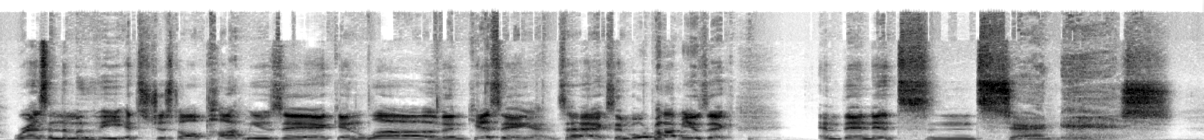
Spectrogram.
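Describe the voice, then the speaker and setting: The man's pitch is fairly high and swings very widely. Noticeable background noise sits behind him. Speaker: video essayist. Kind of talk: commentary talk to camera.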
